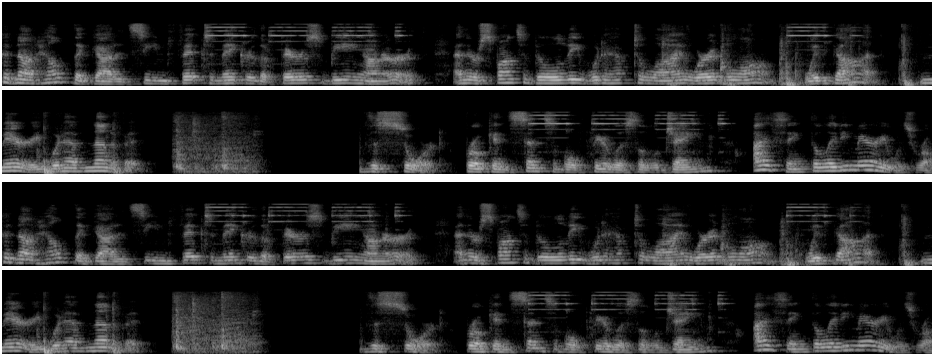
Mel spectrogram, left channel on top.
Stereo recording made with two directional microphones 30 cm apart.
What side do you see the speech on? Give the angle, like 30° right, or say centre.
50° left.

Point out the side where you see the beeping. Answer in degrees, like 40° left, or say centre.
30° right.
